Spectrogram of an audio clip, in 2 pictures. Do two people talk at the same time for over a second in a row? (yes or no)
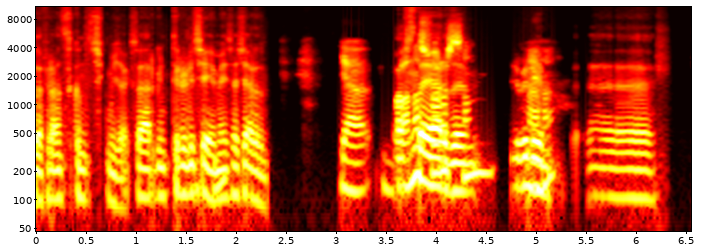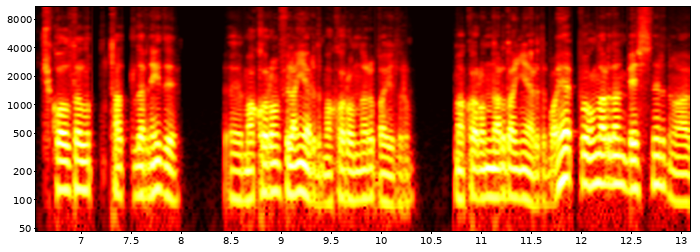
yes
